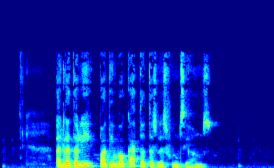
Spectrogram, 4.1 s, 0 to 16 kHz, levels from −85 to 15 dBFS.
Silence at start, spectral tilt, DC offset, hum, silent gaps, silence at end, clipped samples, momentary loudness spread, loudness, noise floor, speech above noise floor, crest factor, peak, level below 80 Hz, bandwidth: 0.85 s; -5.5 dB/octave; under 0.1%; none; none; 0.95 s; under 0.1%; 11 LU; -23 LUFS; -65 dBFS; 43 dB; 20 dB; -4 dBFS; -60 dBFS; 11.5 kHz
